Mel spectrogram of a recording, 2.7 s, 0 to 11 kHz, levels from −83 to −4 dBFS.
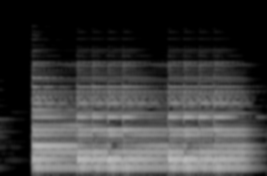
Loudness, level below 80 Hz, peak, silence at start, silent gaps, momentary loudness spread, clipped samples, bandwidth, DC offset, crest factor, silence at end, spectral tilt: -29 LUFS; -60 dBFS; -16 dBFS; 0.3 s; none; 3 LU; under 0.1%; 6.6 kHz; under 0.1%; 14 dB; 0.05 s; -8.5 dB/octave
